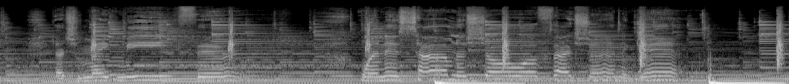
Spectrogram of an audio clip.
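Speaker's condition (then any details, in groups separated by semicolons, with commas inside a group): No condition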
